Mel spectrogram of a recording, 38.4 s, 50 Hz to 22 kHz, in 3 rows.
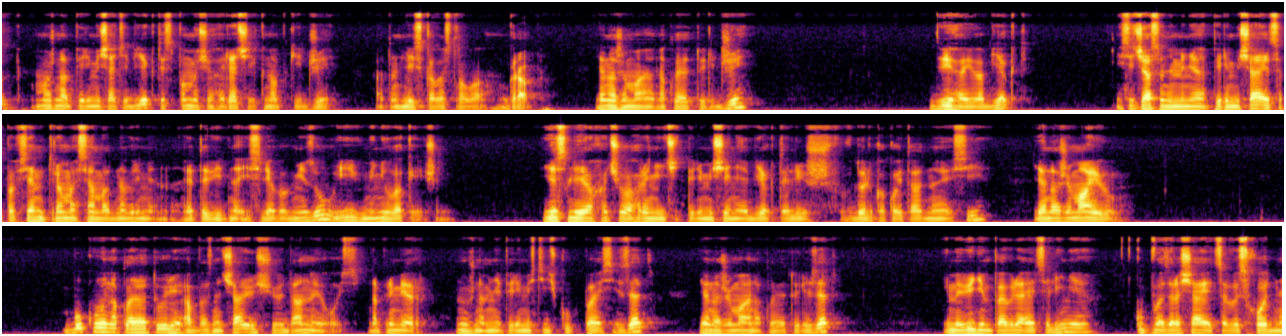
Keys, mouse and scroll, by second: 7.2 g.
